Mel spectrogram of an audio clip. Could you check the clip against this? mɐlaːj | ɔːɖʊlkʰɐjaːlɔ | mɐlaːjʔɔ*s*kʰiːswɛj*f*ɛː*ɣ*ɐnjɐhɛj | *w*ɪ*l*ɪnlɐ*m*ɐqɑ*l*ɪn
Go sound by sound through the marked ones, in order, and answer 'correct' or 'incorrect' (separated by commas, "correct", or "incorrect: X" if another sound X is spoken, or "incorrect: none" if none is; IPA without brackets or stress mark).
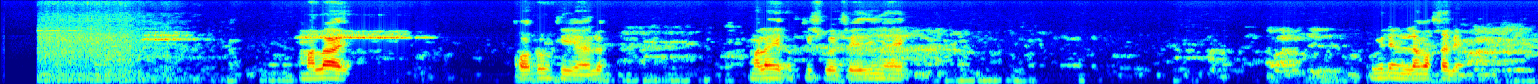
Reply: incorrect: f, correct, incorrect: ð, correct, correct, correct, correct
